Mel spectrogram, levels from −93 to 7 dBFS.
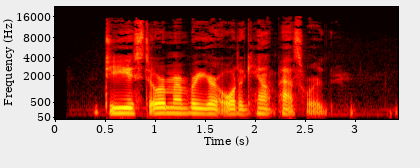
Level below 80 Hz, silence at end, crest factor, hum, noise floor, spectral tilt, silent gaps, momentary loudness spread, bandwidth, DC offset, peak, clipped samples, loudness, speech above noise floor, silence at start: -70 dBFS; 0.7 s; 18 dB; none; -55 dBFS; -5 dB/octave; none; 11 LU; 16 kHz; under 0.1%; -8 dBFS; under 0.1%; -26 LUFS; 30 dB; 0.4 s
